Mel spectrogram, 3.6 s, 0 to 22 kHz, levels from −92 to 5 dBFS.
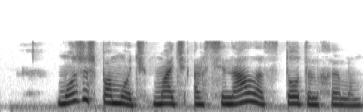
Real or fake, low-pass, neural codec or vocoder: real; 5.4 kHz; none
